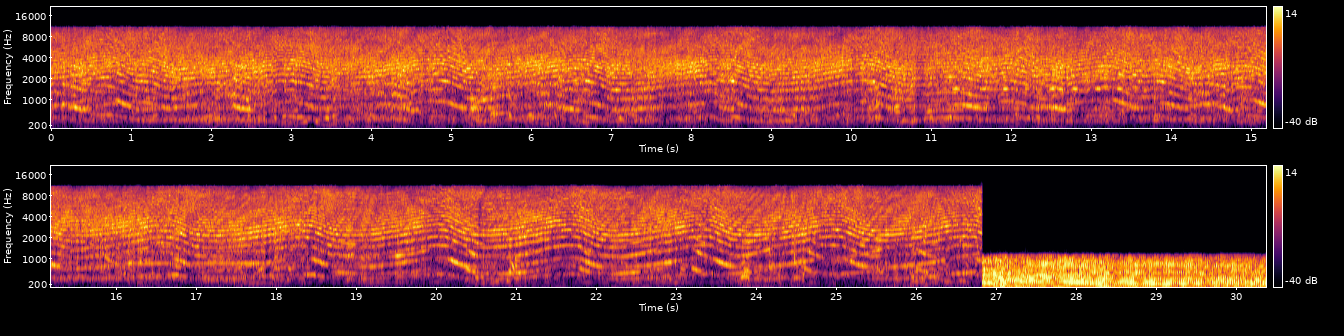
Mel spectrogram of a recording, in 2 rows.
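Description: Several F2C team-race model aircraft's small diesel engines running at full speed, their high pitch swinging up and down about once a second as each model laps the circle. Near the end the sound abruptly turns muffled.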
